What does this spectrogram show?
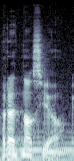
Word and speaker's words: RednasYo: So, you pronounce my YouTube name RednasYo. It's the Dutch pronunciation, it's where I was born, and the English/American pronunciation of Rednas, just, you know, it's not that fitting, it has ass in it, it's just not that cool.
